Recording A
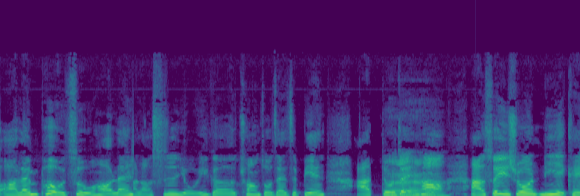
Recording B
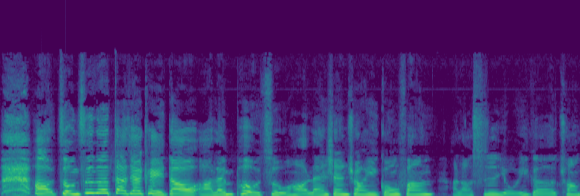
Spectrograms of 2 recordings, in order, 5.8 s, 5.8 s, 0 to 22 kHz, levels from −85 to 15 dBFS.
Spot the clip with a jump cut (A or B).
A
